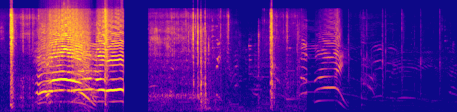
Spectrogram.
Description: A group of boys cheer and scraping is clacking is happening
